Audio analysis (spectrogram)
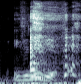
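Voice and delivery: says it again through a laugh; laughing at Khalid's foolishness. Real, not acted. Repeating "He's an idiot" to the co-host with a laugh.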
